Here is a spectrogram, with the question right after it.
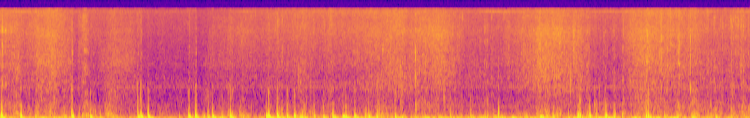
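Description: Fingertips tap a hollow black foam microphone cover held close to the mic, producing soft, muffled low thumps that die away almost instantly. The irregular taps sit over a steady low rumble, with nearly all the sound in the deep bass and no bright edge.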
